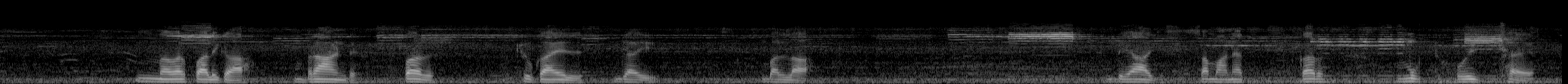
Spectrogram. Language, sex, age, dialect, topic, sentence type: Maithili, male, 31-35, Eastern / Thethi, banking, statement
